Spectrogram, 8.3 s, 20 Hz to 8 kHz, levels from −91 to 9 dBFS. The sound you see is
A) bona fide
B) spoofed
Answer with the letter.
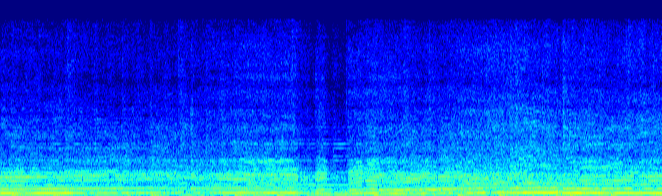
A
